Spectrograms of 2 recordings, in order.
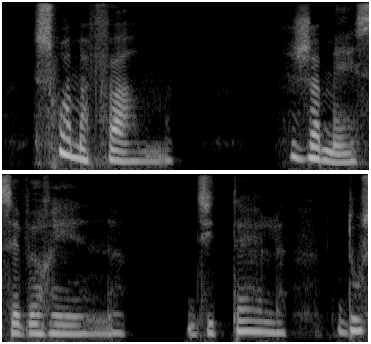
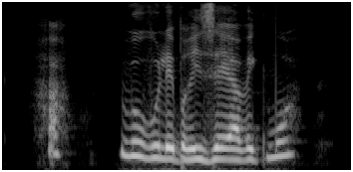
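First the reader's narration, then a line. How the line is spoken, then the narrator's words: Mocking tone. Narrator (French): fit-elle d'un ton railleur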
